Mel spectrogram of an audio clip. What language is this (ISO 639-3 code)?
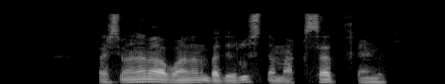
pus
